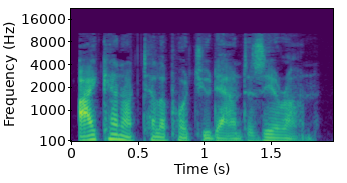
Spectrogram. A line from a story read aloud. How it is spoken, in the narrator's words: said Omega quietly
